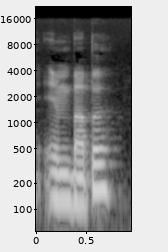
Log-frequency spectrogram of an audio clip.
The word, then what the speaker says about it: Mbappe: It's pronounced Mbappe. – Mbappe? Sorry, Mbappe.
